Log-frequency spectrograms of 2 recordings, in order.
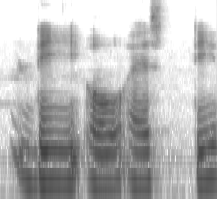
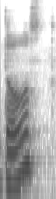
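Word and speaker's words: دوست: Okay, D-O-S-T, dost. Dal waw sin te, dost.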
